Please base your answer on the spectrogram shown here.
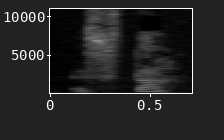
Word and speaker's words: está: We build them how we would expect to, with the exception that the accent will be on the last syllable, and it's the only verb in the entire present tense that has this characteristic.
